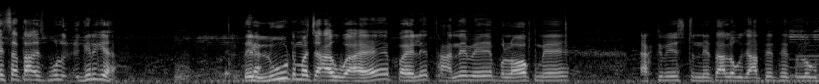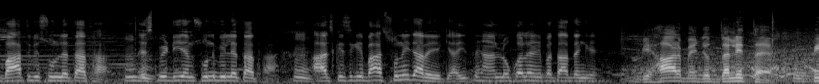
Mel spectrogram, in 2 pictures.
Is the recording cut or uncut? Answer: cut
